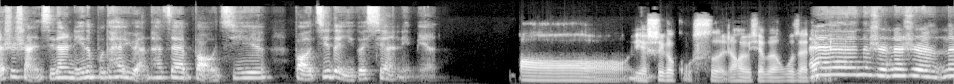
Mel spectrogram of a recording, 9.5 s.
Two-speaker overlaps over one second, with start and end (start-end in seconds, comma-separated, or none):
none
